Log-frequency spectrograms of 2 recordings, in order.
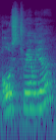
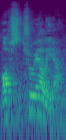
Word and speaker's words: Australia: Don't say Australia. This is Australia.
